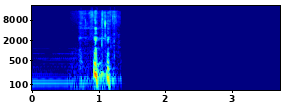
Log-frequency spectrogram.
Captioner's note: laughs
